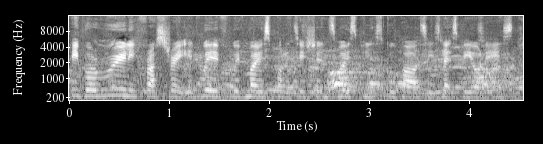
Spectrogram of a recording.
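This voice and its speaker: A woman speaks at a fairly quick pace and a high pitch. Crowd noise and audible room echo fill the background. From southern England, Harlow, Essex. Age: 30s. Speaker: parliamentary candidate. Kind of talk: interview.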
